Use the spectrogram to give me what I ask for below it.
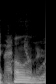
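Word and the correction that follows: Paulaner: Yeah, as we're finishing up this polliner, we'll get the pronunciation. – Paulana. – So we were kind of emphasizing the wrong syllable.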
